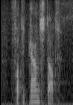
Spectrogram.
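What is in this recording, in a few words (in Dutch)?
"Vaticaanstad", Dutch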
